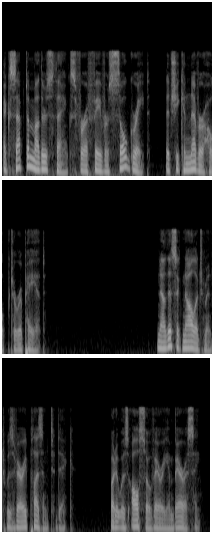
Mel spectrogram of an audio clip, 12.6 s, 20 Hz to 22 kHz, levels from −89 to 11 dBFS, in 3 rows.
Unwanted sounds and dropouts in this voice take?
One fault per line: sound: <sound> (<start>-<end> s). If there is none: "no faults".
no faults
